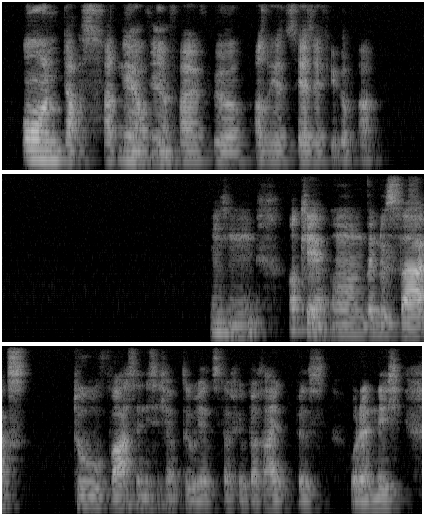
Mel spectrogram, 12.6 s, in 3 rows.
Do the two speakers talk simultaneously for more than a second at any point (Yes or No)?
No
